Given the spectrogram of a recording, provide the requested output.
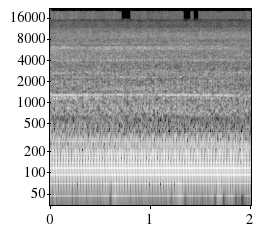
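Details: VW MK7 GTI first start after a full engine swap: steady, even idle with a smooth low hum and no knocks or ticks; the engine settles in cleanly and sounds healthy.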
